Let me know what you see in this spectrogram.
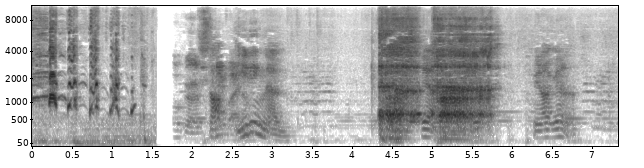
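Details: Compilation of several young women on TikTok burping: repeated long, rough, croaking belches mixed with brief speech, laughter and background music; burping.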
